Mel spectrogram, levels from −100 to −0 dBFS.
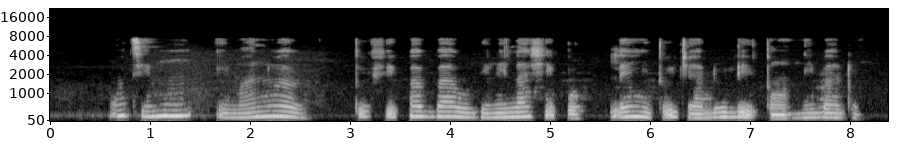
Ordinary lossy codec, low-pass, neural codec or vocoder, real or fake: Opus, 64 kbps; 7.2 kHz; none; real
